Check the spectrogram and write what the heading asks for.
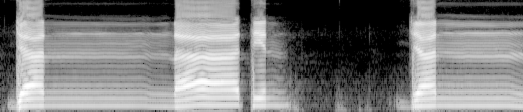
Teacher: huruf nun yang setelahnya itu panjang bertemu dengan alif. Maka di sini kita panjangkan dua harokat. Pertama langkahnya adalah menahan n-nya, baru n-nya ditahan lagi. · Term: gunnah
